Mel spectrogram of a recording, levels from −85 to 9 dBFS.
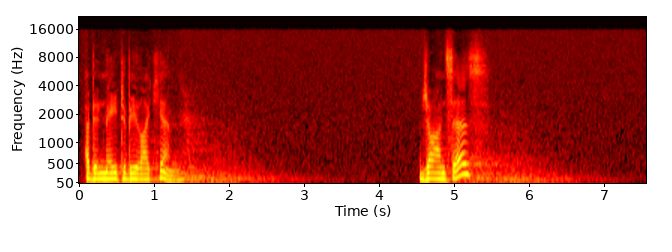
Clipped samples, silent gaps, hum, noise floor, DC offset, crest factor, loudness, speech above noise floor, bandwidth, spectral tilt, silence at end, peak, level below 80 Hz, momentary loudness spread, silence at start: under 0.1%; none; none; -50 dBFS; under 0.1%; 22 dB; -18 LUFS; 33 dB; 16 kHz; -6.5 dB/octave; 1.4 s; 0 dBFS; -52 dBFS; 24 LU; 0.05 s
